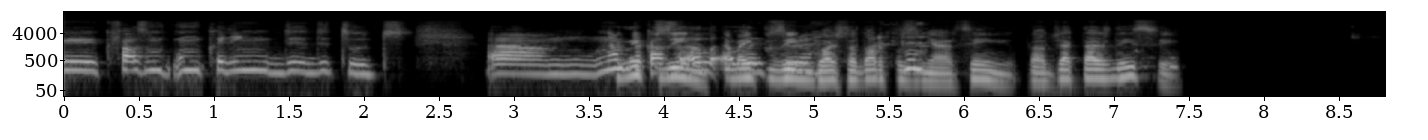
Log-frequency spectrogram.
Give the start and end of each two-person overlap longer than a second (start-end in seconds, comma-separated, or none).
3.7-5.1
